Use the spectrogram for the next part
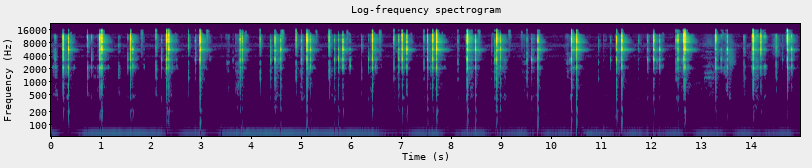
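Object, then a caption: Glass or ceramic candle jar with lid. Long nails tap and scratch the side walls of a medium matte black candle jar with a gold lid, making a steady run of sharp, bright clicks that stop dead with no ring. Soft scratchy rustles fill the gaps between taps, over a constant low hum.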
